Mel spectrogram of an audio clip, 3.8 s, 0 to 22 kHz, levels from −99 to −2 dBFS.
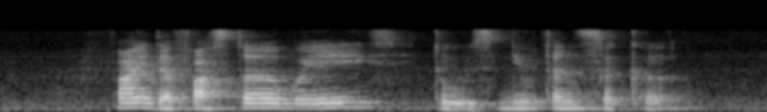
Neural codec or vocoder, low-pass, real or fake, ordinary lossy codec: vocoder, 44.1 kHz, 128 mel bands every 512 samples, BigVGAN v2; 7.2 kHz; fake; none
